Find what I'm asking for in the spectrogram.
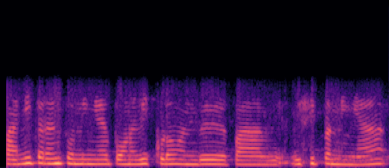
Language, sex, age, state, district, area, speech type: Tamil, female, 18-30, Tamil Nadu, Ariyalur, rural, conversation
